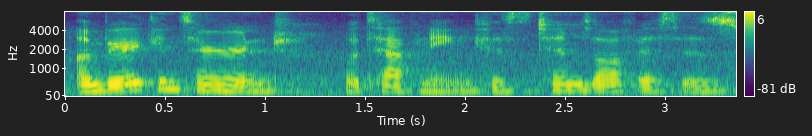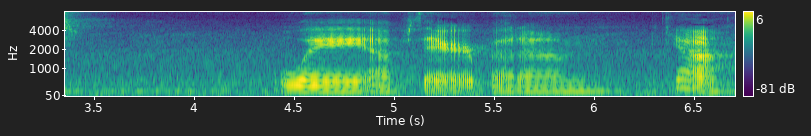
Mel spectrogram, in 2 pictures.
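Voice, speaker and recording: A woman's voice: fairly low pitch, level tone, slow, vocal fry, very noisy. A woman casually telling viewers about something she is filming. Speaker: office worker filming a curious sight. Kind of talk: casual storytelling to phone.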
